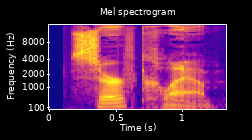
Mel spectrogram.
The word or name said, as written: surf clam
